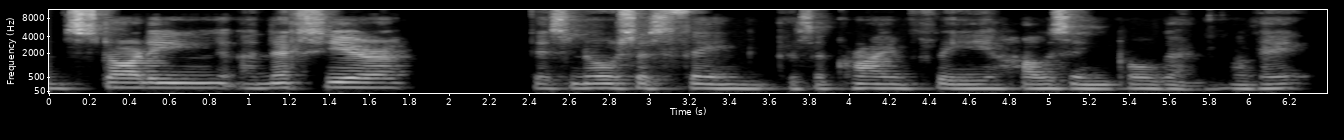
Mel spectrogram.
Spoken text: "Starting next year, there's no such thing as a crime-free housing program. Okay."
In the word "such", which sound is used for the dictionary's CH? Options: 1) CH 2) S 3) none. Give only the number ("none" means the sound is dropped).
2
